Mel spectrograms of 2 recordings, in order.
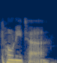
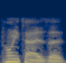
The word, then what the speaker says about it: Ponyta: Well, I believe it's pronounced Ponyta, if it's Ponyta, but the dog.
